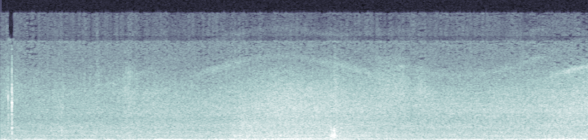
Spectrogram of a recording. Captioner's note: traffic Noises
